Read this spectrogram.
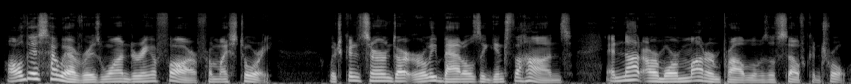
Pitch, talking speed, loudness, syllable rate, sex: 135 Hz, 185 wpm, -18 LUFS, 5.2 syllables/s, male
